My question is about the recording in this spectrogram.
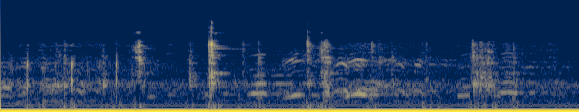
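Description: On-pitch sound of a football match on artificial turf: players shouting short calls to each other, with scattered sharp knocks of the ball being kicked and of running feet.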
